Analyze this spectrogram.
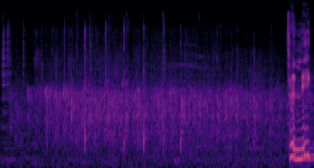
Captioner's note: audience applauding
